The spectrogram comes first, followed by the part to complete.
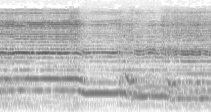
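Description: A man singing a long held note into a handheld microphone. About a second in, the pitch steps down and bends before settling on a lower held note.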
